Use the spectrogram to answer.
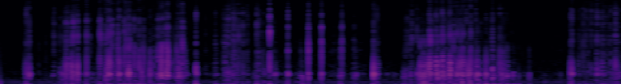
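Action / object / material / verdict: tap / embossed patent faux leather handbag / faux leather / none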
